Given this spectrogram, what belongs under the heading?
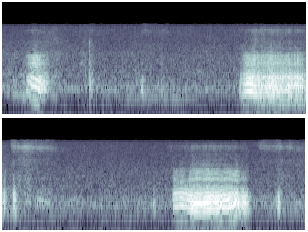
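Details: A sleeping puppy snoring loudly: slow, rough, rattling snores about every five seconds with quiet between them.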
